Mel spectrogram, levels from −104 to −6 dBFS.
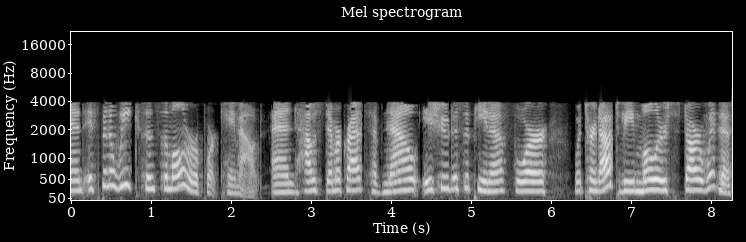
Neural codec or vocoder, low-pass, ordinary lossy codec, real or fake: none; 7.2 kHz; AAC, 16 kbps; real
